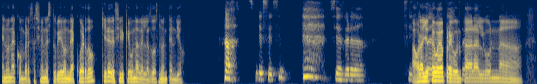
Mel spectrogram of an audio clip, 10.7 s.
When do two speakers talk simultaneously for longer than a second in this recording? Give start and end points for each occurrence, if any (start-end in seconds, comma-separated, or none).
8.2-9.5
